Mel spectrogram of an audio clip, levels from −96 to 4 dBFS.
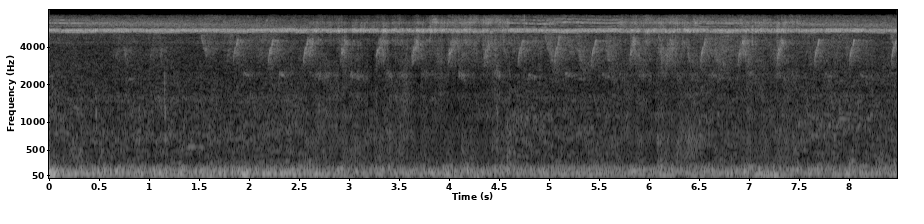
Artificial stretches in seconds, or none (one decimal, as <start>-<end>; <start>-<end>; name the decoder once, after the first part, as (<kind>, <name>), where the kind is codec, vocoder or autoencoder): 2.6-4.6 (codec, HILCodec); 5.7-6.5; 6.9-7.5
